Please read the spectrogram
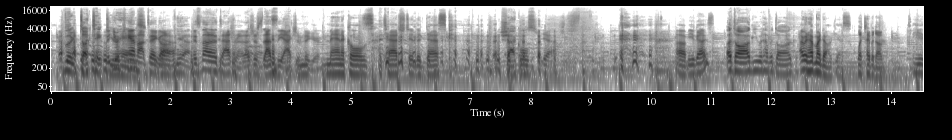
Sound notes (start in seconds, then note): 0.0 laughing; 5.3 laughing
